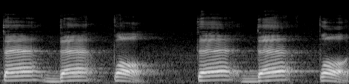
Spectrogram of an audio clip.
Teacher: Makhraj yang sama, tiga huruf itu ia keluar hujung lidah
